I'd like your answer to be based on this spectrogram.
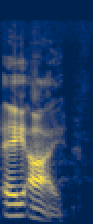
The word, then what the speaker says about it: Ai: The next battle is the Battle of Ai, which is spelled A-I. I think that's how you pronounce it, Ai.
